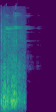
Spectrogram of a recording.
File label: armor light; smite; chiron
